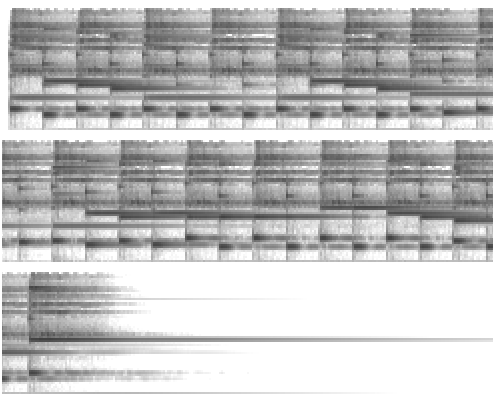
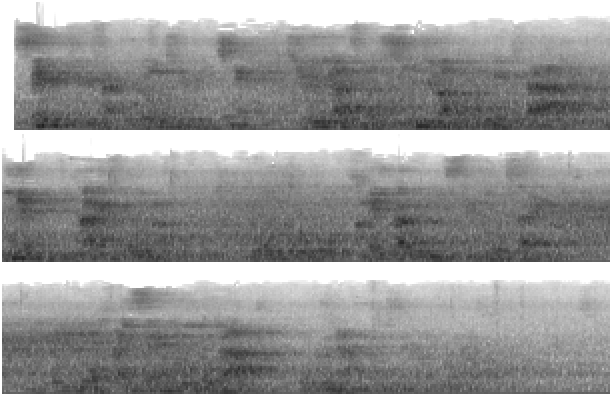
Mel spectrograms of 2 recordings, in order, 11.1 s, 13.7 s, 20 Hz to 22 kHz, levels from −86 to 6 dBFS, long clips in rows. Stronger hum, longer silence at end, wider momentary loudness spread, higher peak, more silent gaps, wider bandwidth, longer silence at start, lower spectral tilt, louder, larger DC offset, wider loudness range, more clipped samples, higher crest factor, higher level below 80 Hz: neither; first, 2.25 s vs 0 s; second, 3 LU vs 11 LU; about the same, 0 dBFS vs 0 dBFS; neither; first, 17 kHz vs 12.5 kHz; about the same, 0.05 s vs 0.1 s; second, 5.5 dB/octave vs -4.5 dB/octave; about the same, -15 LUFS vs -15 LUFS; second, 0.1% vs 7%; about the same, 5 LU vs 3 LU; neither; about the same, 18 dB vs 16 dB; second, -72 dBFS vs -40 dBFS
